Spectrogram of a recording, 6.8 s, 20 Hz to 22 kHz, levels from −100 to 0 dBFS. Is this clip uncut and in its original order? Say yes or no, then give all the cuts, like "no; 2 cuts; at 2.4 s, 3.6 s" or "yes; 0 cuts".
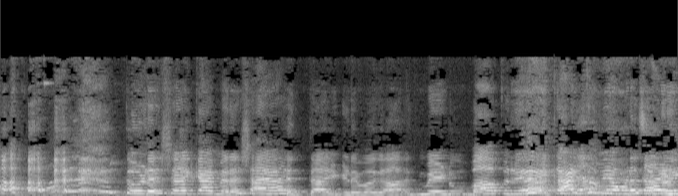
yes; 0 cuts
